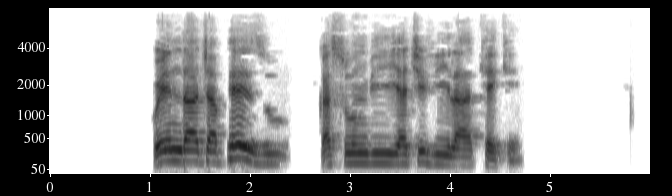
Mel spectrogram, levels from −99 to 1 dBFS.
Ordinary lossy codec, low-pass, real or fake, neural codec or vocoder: MP3, 48 kbps; 7.2 kHz; real; none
